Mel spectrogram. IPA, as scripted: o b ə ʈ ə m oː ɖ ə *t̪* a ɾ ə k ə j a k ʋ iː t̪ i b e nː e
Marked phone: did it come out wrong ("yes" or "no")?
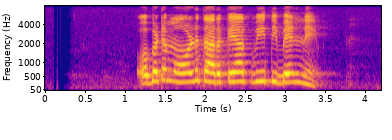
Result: no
